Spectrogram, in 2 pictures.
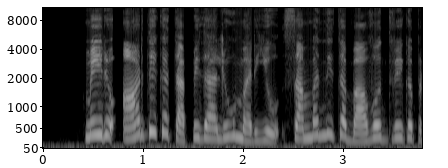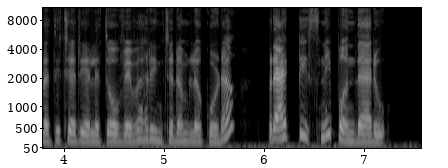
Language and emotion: Telugu, neutral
